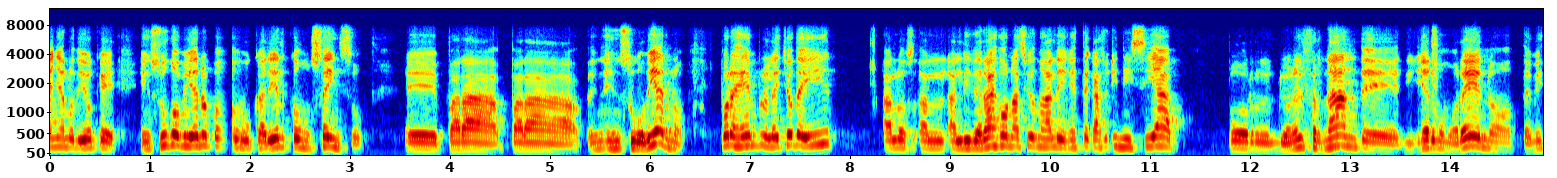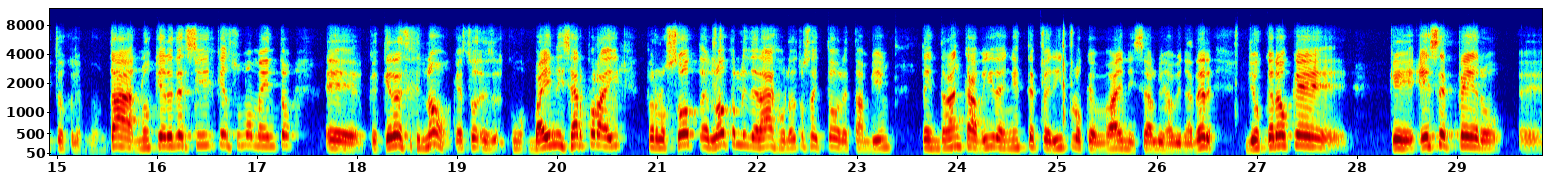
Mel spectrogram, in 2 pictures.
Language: Spanish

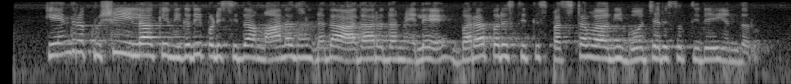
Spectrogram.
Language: Kannada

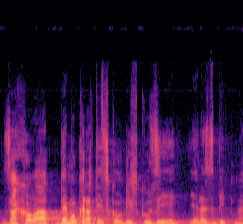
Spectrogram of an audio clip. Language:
Czech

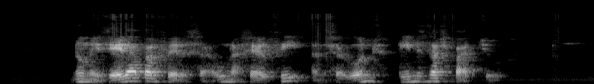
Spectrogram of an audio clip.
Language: Catalan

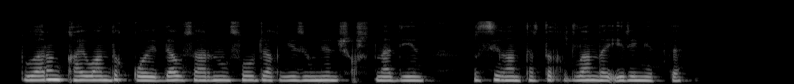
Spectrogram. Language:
Kazakh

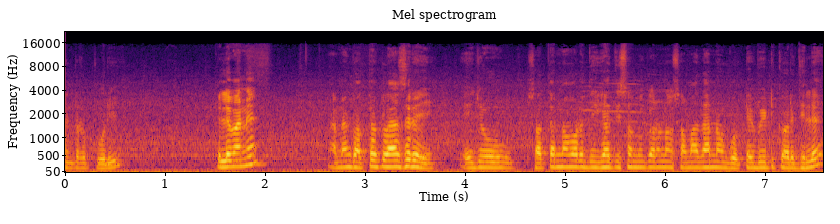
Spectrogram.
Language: Hindi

